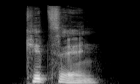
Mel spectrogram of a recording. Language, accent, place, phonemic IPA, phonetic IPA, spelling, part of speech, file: German, Germany, Berlin, /ˈkɪt͡səln/, [ˈkɪt͡sl̩n], kitzeln, verb, De-kitzeln.ogg
- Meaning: to tickle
